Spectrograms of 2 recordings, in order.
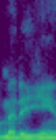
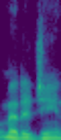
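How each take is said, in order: First: The double L is said as an L. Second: The double L is said as a J.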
